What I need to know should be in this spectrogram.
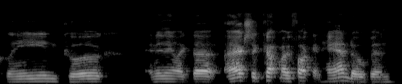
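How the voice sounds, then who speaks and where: A man's voice: mid-range voice, a little fast. A man co-hosting a podcast over a video call, talking bluntly, joking and swearing a lot. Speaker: podcast co-host. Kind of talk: casual chat.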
